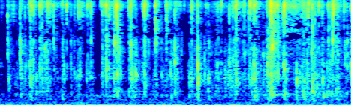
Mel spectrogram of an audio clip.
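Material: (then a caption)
Foil, paper. Fingertips and nails peel, tear and crinkle the blue foil-and-paper wrapper of a Nivea soap multipack with solid bars inside. The result is a steady run of sharp, bright crackles and crinkles with almost no low end, each snap dying away almost instantly.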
